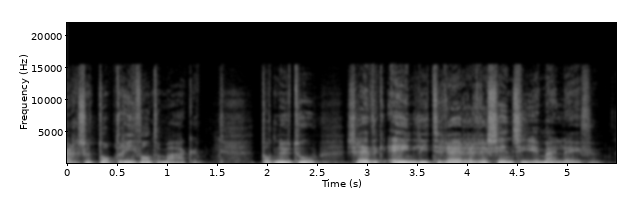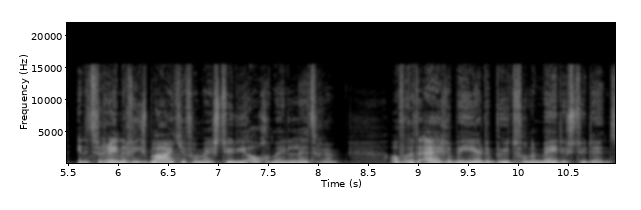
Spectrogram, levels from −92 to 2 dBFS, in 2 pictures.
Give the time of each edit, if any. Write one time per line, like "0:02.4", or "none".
0:05.4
